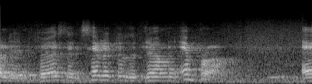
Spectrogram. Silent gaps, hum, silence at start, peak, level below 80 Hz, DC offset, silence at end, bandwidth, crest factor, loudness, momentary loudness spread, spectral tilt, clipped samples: none; none; 0 s; -6 dBFS; -54 dBFS; under 0.1%; 0 s; 15 kHz; 16 dB; -22 LUFS; 13 LU; -5.5 dB/octave; under 0.1%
